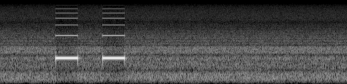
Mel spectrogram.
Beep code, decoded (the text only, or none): 2 short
